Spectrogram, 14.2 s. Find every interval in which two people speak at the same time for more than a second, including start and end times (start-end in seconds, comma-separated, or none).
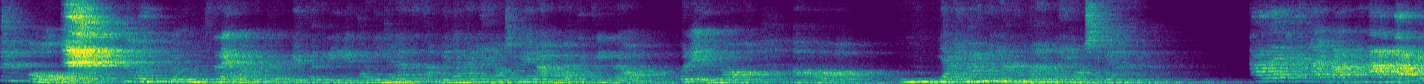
none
